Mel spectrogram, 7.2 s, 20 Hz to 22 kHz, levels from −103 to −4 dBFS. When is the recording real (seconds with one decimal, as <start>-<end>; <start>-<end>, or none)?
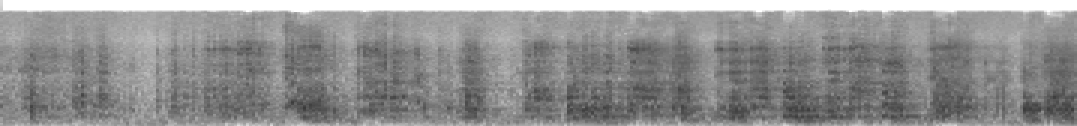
0.0-4.2; 5.1-6.1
